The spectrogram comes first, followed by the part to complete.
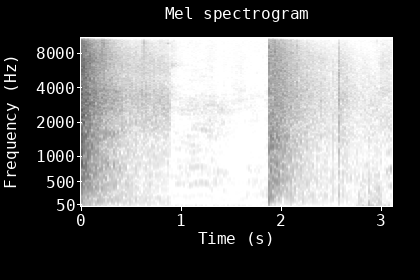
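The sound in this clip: Two gunshots ring out on a shooting competition stage, each a sharp, loud crack with a fading tail, almost two seconds apart, with quieter low rumbling after the second.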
